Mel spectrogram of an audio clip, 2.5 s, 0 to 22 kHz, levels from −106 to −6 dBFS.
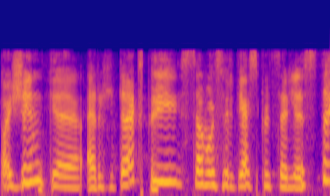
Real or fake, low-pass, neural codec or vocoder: fake; 7.2 kHz; codec, 24 kHz, 1.5 kbps, HILCodec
